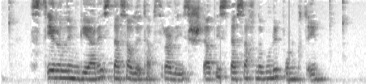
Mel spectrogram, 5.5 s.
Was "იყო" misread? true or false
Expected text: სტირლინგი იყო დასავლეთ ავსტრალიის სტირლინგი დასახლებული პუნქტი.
true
